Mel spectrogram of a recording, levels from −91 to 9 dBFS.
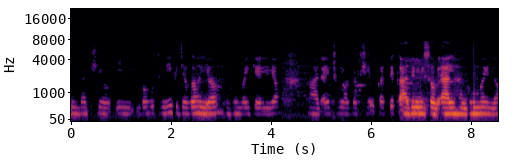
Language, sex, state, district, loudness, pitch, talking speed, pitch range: Maithili, female, Bihar, Saharsa, -33 LUFS, 190 Hz, 125 wpm, 185-200 Hz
